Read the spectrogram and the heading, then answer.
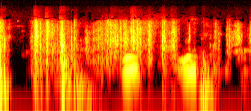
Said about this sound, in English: I hear a paper.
